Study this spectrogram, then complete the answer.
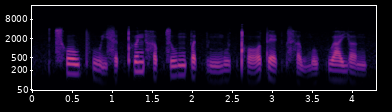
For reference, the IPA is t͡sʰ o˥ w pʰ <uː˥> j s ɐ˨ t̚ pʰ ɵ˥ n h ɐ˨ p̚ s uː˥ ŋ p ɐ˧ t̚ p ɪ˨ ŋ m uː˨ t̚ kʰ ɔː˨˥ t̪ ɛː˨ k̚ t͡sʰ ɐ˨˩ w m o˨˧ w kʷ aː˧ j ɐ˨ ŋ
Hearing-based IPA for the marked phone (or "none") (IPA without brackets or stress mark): uː˨˩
